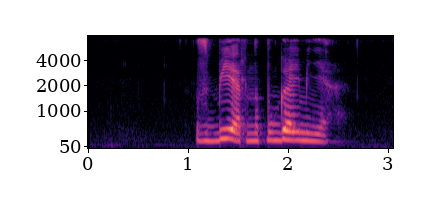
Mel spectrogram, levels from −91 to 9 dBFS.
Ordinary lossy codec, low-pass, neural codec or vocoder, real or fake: none; 7.2 kHz; none; real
